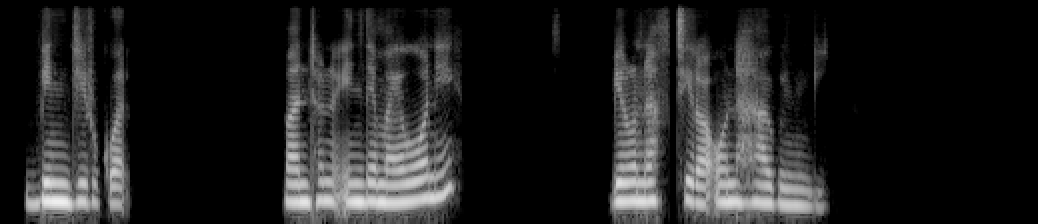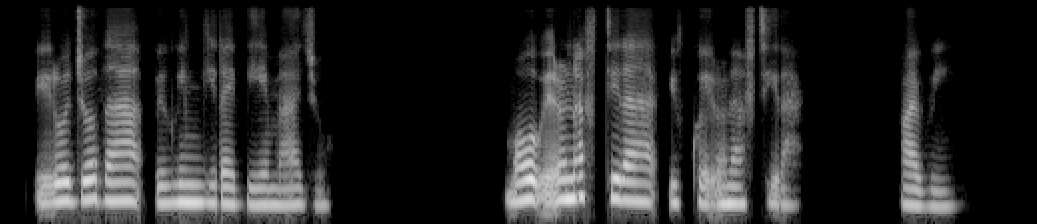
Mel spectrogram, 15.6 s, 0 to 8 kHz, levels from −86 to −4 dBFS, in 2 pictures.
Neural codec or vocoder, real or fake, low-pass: codec, 16 kHz, about 1 kbps, DyCAST, with the encoder's durations; fake; 7.2 kHz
